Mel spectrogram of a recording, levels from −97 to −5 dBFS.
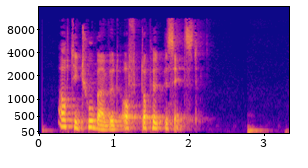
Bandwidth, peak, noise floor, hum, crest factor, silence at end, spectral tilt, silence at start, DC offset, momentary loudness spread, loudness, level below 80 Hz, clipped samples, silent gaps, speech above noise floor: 11.5 kHz; -2 dBFS; -70 dBFS; none; 18 dB; 0.4 s; -5.5 dB/octave; 0.25 s; under 0.1%; 22 LU; -19 LUFS; -48 dBFS; under 0.1%; none; 51 dB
